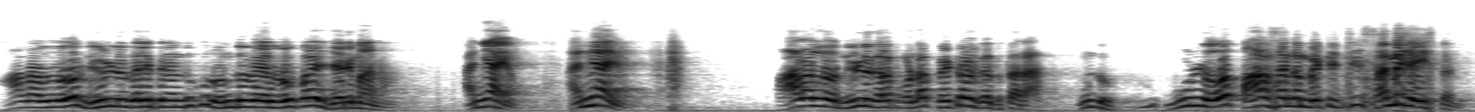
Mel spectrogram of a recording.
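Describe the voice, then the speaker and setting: A man's voice: high-pitched, lively intonation, quick pace. A blustering comic milkman. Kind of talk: 1960s comic film acting. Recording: muffled old film soundtrack.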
